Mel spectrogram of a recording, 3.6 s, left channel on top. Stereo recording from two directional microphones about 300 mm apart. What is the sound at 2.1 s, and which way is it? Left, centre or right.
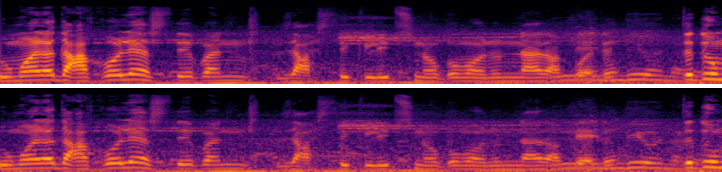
Speech, left.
